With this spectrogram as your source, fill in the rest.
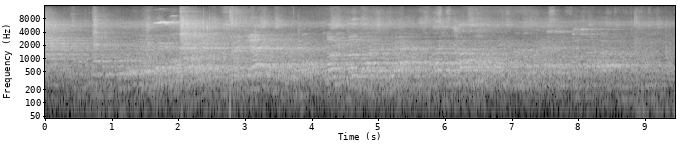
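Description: Young men call out to each other in a large echoing arena.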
